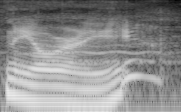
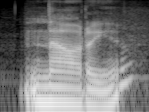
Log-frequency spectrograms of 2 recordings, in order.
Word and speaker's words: Naori: I should pronounce it correctly if I'm going to do Japanese. Because it's not N-A-E, it's just N-A-O. Naori.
